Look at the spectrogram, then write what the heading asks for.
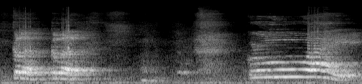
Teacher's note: This word is dangerous if you pronounce not correct. กล้วยกล้วยกล้วย falling tone.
